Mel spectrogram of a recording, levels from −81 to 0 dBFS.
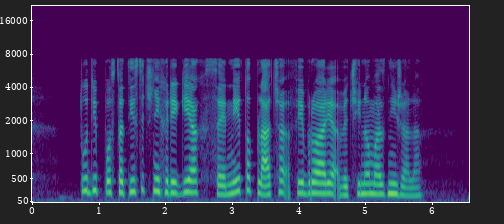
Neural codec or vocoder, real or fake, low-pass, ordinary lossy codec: none; real; 7.2 kHz; MP3, 64 kbps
